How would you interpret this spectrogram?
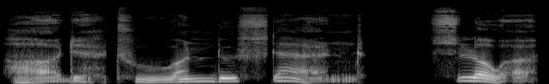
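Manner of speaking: very slow, drawn-out syllables; pensive slothman drone. A narrator's reading. Slothman explaining his brother, pensive slow drone. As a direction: labor through each word like a pensive sloth. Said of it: "he continued in a pensive tone".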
